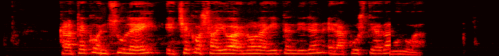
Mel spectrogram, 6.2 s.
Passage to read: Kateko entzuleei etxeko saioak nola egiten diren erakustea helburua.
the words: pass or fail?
pass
